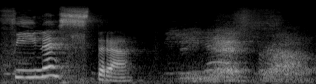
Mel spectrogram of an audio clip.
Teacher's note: 那个重音比较多的是在倒数第二个音节上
